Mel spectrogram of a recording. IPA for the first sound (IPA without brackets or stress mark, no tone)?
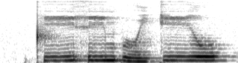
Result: pʰ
